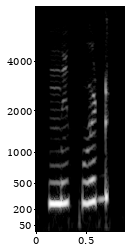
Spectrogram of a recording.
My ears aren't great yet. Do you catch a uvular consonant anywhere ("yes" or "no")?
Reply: no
